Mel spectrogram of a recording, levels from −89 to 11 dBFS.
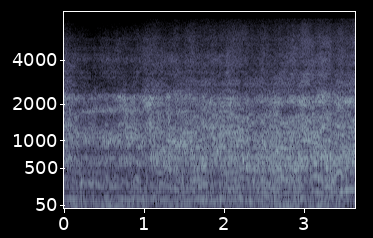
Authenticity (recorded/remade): remade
